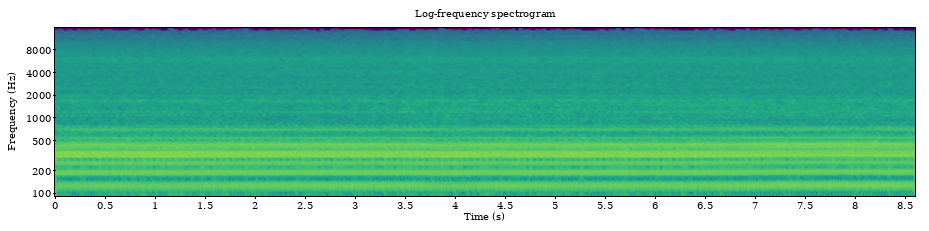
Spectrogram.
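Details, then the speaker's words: Built turbo 1.6 Mazda Miata after maintenance, warm idle: steady, even hum with unchanging pitch and no knocks or misses; normal idle. "So what I end up doing is I fill it up a little ways, start the car, let it run for a while, let it warm up, and then pull this out, and it should suck water in once it's actually hot."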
